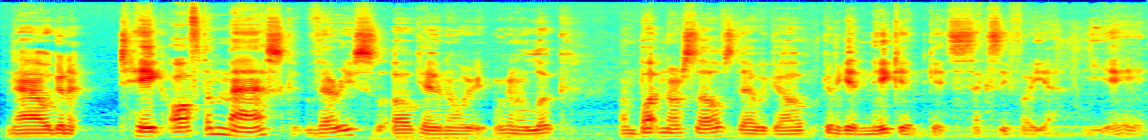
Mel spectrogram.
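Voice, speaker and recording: A man's voice: lowish voice, moderate pace, a little mellow, slight background noise. A man hosting a Let's Play, giving casual, jokey game commentary with exclamations and swearing.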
